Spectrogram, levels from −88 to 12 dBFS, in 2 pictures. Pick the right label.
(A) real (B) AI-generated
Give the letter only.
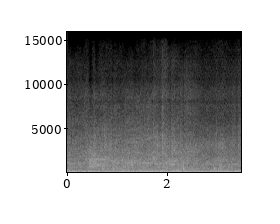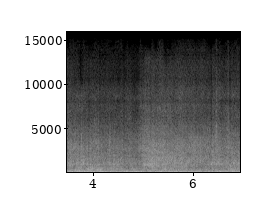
B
